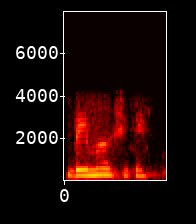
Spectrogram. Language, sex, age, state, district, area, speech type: Kashmiri, female, 30-45, Jammu and Kashmir, Bandipora, rural, conversation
